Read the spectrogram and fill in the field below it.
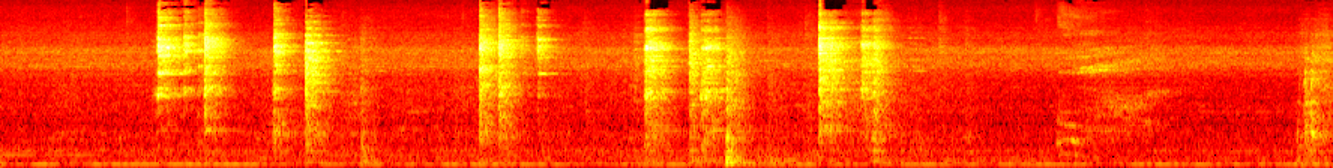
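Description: Dishes clatter on a counter.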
